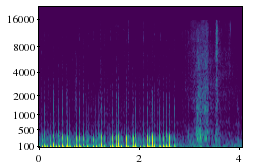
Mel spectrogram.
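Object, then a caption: Fabric-covered semi-rigid headphone case. Fingertips rapidly tap a hollow, black, oval, fabric-covered semi-rigid Bose headphone case, slightly larger than a hand, held up close to the microphone. The taps make a quick run of deep, muffled thumps for almost three seconds. They then fade to quieter taps with a brief soft, bright fabric scratch.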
